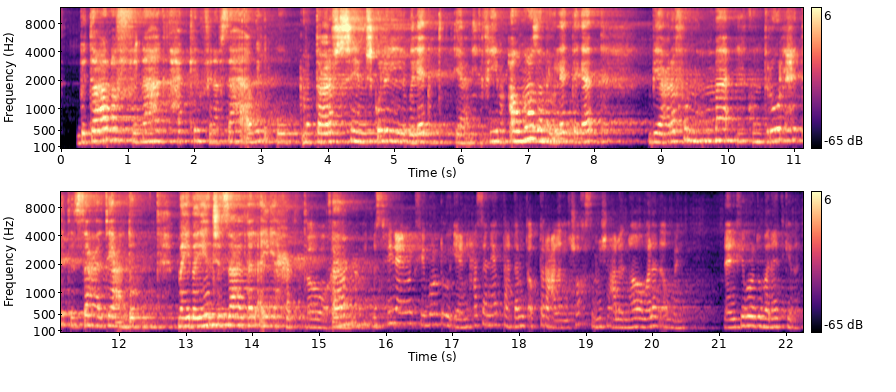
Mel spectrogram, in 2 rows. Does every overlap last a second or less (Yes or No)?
Yes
